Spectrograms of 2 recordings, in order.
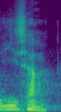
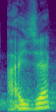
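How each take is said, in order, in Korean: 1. 이 이름은 한국 소리로 'Isak'처럼 발음돼요. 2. 이 이름은 영어 소리로 'Eye-zak'처럼 발음돼요. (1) "한국말로는 이삭" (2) "영어로는 아이잭 이렇게 저희들이 발음하고요"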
